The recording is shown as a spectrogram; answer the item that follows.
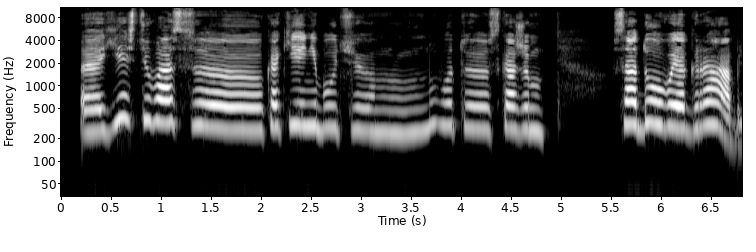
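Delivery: stumbling, very slow, drawn-out stammer on ну. Matthew asks Miss Harris at the shop counter, stammering. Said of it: "запинаясь, вымолвил Мэтью".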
